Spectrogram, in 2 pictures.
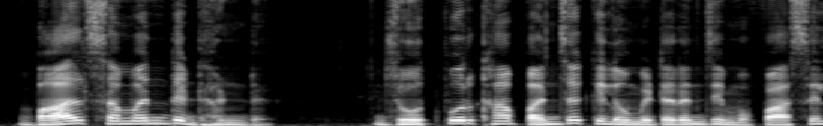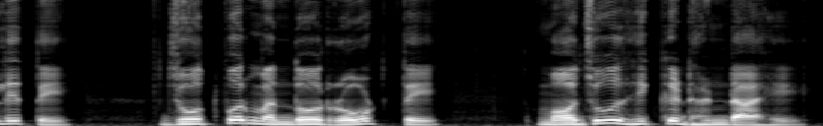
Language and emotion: Sindhi, neutral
